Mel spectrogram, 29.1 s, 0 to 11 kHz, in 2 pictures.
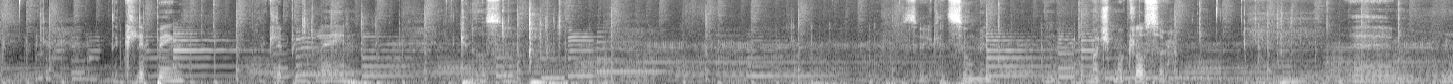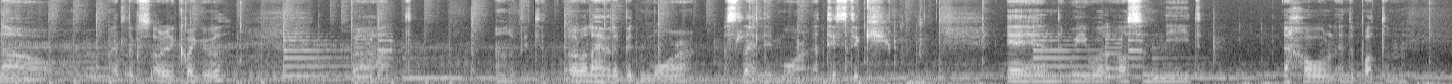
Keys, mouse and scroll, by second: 2.0 click, 7.9-8.8 scroll up 8, 8.8-9.4 scroll down 8, 9.4-9.9 scroll up 3, 10.0 middle click, 10.6-11.0 scroll down 1, 11.0 middle click, 12.1 middle click, 12.8 Tab, 13.4 middle click, 14.1 middle click, 15.2 middle click, 15.3 middle click, 15.9-16.3 scroll up 2, 16.5 middle click, 17.2 middle click, 18.1 middle click, 20.7 middle click, 22.0 middle click, 22.7-23.3 scroll up 2, 23.3 middle click, 23.7 Tab, 24.2 scroll down 2, 24.4 middle click, 26.9-27.4 scroll up 5, 28.1-28.9 scroll down 8, 28.9 middle click, 29.0 middle click.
